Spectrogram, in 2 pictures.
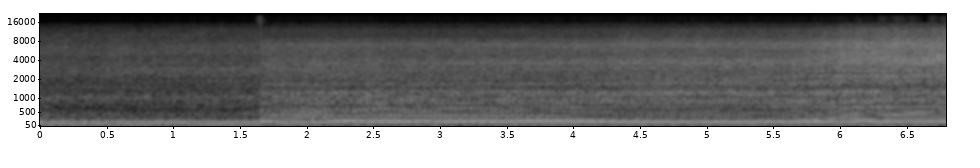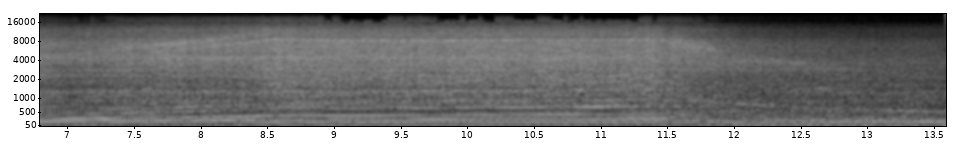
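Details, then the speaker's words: Foxbody Mustang on E85, on dyno after repairs, small dome pressure: starts nicely, steady idle then smooth even climb to high revs and clean drop back; pulls strongly, healthy. "so let's let's see what happens this will be the moment of truth I guess it starts up real nice"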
